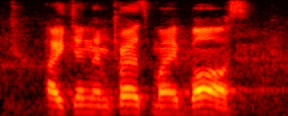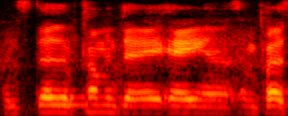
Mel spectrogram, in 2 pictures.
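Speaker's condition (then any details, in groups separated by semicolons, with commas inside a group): ALS; asked to talk slower, clearer, losing voice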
